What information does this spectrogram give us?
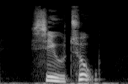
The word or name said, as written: CO₂-udledning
